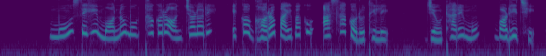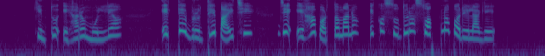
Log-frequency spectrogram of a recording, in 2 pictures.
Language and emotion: Odia, sad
